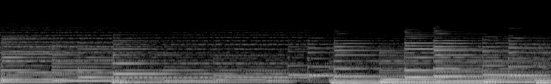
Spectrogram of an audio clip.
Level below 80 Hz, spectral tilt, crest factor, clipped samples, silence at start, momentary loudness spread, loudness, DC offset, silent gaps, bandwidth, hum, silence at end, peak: -34 dBFS; -9.5 dB/octave; 14 dB; under 0.1%; 0 s; 10 LU; -26 LUFS; under 0.1%; none; 6 kHz; none; 0 s; -10 dBFS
